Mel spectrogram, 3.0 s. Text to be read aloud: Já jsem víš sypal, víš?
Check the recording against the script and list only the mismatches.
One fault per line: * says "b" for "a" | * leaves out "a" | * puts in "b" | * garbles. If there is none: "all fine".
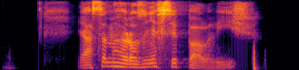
* says "hrozně" for "víš"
